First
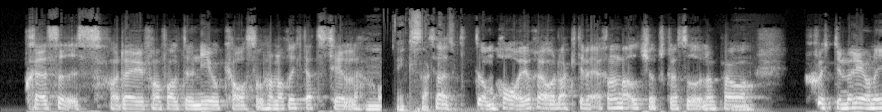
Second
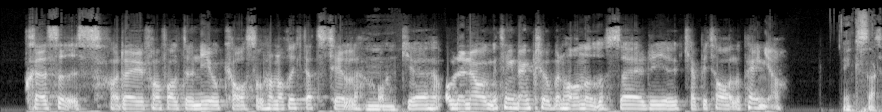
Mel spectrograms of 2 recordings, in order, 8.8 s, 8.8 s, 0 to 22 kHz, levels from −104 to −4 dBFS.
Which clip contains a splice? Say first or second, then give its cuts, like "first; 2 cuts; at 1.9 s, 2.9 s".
first; 1 cut; at 3.8 s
